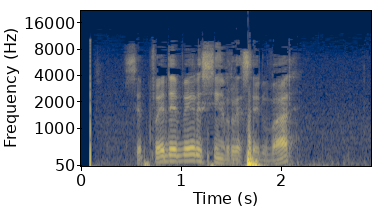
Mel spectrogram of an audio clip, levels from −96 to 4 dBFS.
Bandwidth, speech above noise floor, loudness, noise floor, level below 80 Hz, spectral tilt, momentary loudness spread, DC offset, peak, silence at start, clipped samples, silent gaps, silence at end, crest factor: 10.5 kHz; 34 dB; -19 LUFS; -51 dBFS; -22 dBFS; -5.5 dB/octave; 17 LU; under 0.1%; 0 dBFS; 0.45 s; 0.1%; none; 0.8 s; 20 dB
